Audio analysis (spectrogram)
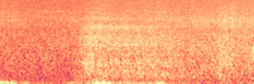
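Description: Steady wash of ocean surf and wind along the seashore, a broad continuous roar that swells midway as a wave breaks, with gusty wind noise and no voices.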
